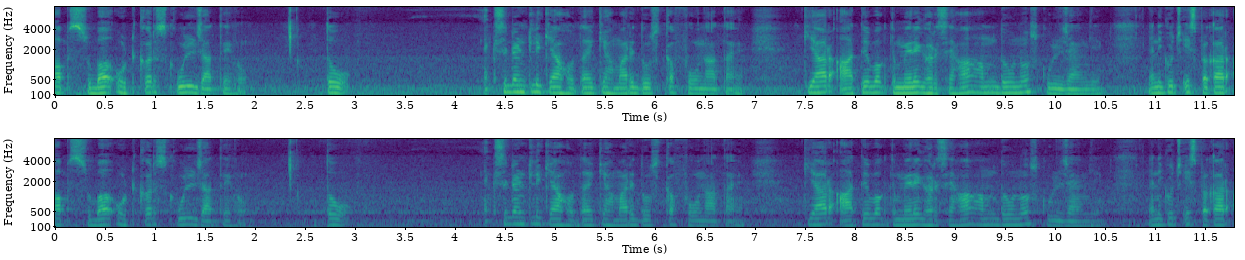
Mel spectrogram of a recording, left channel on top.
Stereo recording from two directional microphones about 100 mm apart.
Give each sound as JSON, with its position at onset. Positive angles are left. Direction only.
{"t": 0.0, "sound": "speech", "side_deg": 20}
{"t": 2.3, "sound": "a sound", "side_deg": 25}
{"t": 4.3, "sound": "speech", "side_deg": 25}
